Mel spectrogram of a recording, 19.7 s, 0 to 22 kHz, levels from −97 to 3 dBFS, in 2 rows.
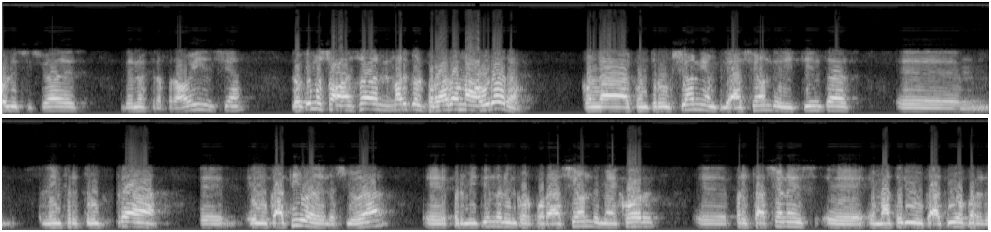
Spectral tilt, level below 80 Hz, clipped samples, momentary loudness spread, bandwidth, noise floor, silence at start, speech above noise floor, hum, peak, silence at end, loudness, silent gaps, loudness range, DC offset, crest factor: -7.5 dB/octave; -66 dBFS; under 0.1%; 11 LU; over 20 kHz; -47 dBFS; 0 s; 30 dB; none; -6 dBFS; 0 s; -18 LUFS; none; 4 LU; under 0.1%; 12 dB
